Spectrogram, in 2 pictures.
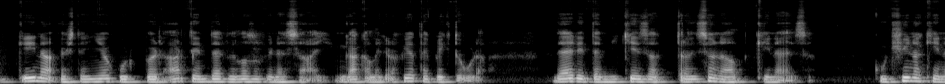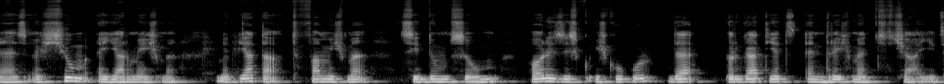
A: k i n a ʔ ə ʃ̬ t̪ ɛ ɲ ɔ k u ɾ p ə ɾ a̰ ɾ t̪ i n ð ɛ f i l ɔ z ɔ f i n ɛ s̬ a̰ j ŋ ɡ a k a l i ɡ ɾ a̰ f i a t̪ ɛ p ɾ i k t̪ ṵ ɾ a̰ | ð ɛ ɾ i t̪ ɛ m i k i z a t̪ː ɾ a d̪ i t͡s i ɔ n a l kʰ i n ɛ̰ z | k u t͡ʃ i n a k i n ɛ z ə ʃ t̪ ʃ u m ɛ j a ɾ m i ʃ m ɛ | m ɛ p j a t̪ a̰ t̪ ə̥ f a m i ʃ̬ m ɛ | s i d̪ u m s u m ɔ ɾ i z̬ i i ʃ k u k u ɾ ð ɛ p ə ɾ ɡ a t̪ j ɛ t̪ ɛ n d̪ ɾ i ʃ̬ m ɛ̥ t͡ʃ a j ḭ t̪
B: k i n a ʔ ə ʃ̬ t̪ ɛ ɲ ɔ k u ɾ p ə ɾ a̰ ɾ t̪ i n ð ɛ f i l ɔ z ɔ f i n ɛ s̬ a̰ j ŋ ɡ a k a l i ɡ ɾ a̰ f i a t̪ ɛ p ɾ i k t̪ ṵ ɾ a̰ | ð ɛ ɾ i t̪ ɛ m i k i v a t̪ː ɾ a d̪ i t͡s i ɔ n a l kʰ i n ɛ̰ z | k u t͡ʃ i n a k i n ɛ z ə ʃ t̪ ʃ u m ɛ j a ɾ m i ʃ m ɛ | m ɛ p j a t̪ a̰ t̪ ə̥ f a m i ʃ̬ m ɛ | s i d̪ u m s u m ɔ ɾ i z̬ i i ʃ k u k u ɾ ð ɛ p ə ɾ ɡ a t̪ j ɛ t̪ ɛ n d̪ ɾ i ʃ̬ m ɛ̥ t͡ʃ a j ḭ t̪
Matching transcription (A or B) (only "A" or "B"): A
